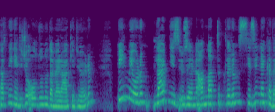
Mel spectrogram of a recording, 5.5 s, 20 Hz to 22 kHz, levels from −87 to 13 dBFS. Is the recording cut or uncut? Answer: cut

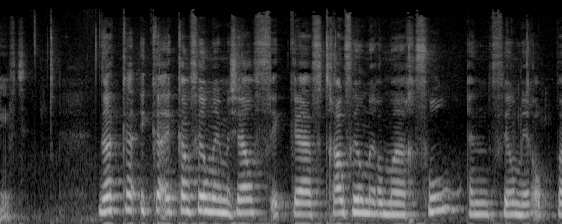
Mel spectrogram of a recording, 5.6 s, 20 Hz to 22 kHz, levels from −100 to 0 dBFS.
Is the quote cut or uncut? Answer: cut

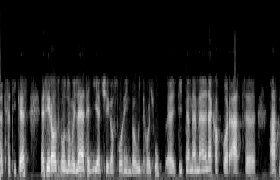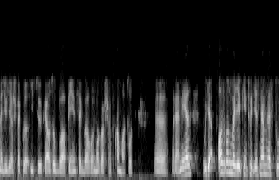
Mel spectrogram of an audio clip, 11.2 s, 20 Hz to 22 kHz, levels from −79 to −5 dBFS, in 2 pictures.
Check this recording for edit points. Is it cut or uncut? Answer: uncut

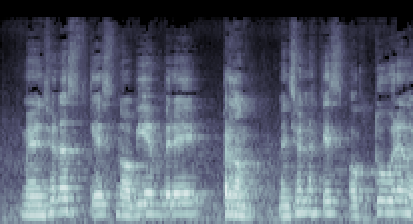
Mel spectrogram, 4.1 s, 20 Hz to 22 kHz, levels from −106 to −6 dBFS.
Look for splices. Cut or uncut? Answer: uncut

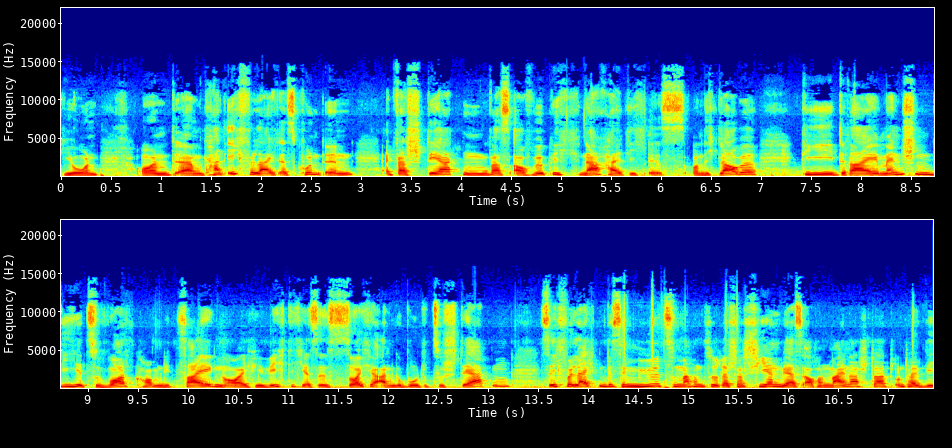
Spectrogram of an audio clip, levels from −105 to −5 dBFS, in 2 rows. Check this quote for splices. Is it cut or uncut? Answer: uncut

